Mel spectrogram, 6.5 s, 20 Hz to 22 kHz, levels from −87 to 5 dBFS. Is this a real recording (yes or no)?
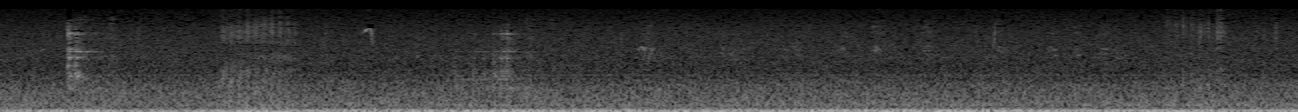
yes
